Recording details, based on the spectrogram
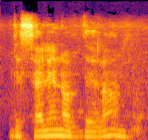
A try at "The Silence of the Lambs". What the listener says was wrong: Almost. The Silence of the Lambs. You've got to have that silence, that S sound.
